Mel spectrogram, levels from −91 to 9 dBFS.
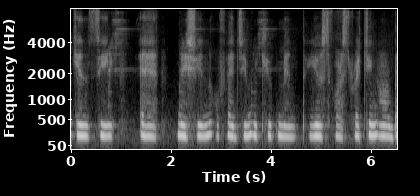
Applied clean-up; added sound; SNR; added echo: neural separator model SepFormer DNS4.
